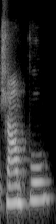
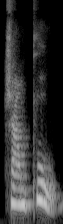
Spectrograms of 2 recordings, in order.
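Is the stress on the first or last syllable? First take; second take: first; last. First: The stress is on the first syllable. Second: The stress is on the last syllable. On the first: The speaker calls it wrong. "we have to have that accent so that we don't say champu" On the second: The speaker calls it right. "It's champu"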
